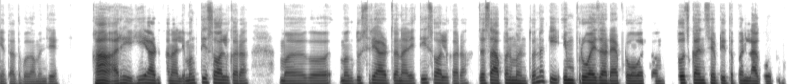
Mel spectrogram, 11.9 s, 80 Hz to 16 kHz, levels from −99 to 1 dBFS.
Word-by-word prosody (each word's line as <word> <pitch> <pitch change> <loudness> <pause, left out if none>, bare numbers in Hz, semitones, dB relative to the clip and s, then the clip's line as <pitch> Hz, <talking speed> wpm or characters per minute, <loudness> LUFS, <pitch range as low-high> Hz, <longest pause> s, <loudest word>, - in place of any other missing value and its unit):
येतात. 105 +1 -10
बघा 105 -1 -8
म्हणजे 105 0 -7 0.6
हां, 125 0 +8
अरे 135 +4 +1 0.2
ही 145 +4 0
अडचण 125 -1 -2
आली, 110 -1 -1
मग 130 +3 +1
ती 170 - 0
सॉल्व्ह 140 -3 +2
करा. 120 -2 -2 0.5
मग 120 0 -3 0.3
अ, - - -8 0.2
मग 115 -1 -2
दुसरी 130 +3 -2
अडचण 125 -2 +1
आली, 115 +1 -2
ती 155 - 0
सॉल्व्ह 135 -4 -1
करा. 115 +1 -9 0.2
जसं 130 +2 +1
आपण 130 +1 +2
म्हणतो 120 +5 -1
ना, 205 - +1
की 155 -4 0
इम्प्रूवाइज 130 -1 +5
अडॅप्ट 120 0 +2
ओव्हरकम 115 -1 -1 0.3
तोच 145 -1 +5
कन्सेप्ट 130 -2 +2
इथे 125 0 -2
पण 120 -1 +1
लागू 110 -1 0
होतो. 100 -1 -8
125 Hz, 175 wpm, -24 LUFS, 115-135 Hz, 0.6 s, हां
